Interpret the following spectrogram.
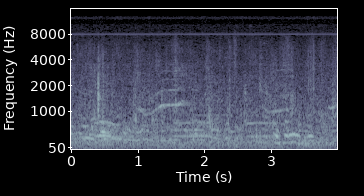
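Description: Indistinct voices of people talking, with a few light clicks or footfalls among them.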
